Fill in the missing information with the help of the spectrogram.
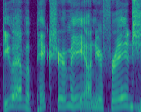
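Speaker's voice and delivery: put-on high, sweet old-lady voice; grandma voice. Grandson imitates grandma asking about her painting, high and sweet. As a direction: mimic a frail grandma showing off. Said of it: "She's like".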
